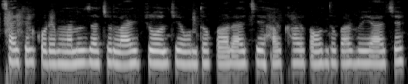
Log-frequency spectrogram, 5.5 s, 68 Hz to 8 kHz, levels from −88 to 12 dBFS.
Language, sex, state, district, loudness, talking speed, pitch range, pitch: Bengali, female, West Bengal, Malda, -17 LUFS, 145 wpm, 220-230 Hz, 225 Hz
